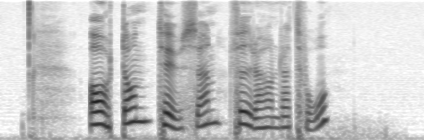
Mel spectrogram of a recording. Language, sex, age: Swedish, female, 54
